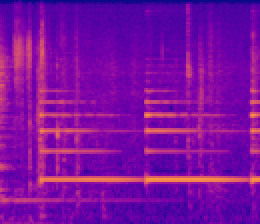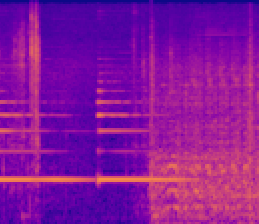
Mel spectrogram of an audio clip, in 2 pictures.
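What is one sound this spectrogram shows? A dashboard warning chime beeps several times.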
